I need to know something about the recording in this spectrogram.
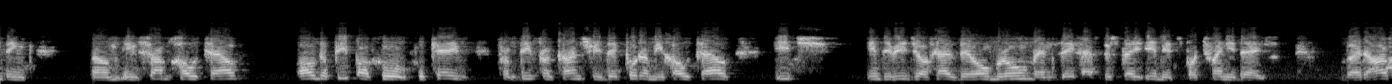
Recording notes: the Miami Heat set up a conference call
